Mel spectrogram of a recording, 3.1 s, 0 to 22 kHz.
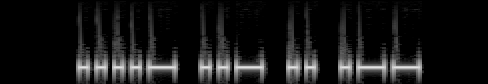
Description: Morse code, heard as a keyed tone, about 22 wpm, 700 Hz. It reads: 4UIW
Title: Four Challenging Letter-Number Combinations 22wpm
